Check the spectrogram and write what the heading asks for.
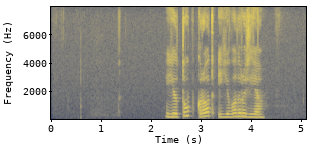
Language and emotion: Russian, neutral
